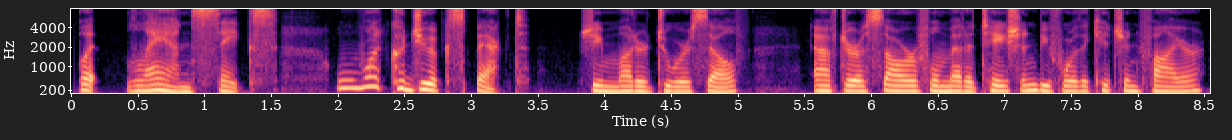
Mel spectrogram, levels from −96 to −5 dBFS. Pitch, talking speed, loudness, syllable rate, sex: 180 Hz, 135 wpm, -17 LUFS, 4.7 syllables/s, female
